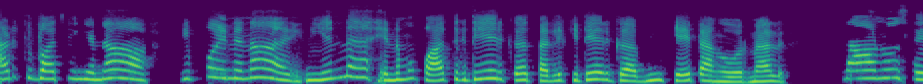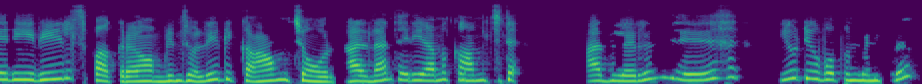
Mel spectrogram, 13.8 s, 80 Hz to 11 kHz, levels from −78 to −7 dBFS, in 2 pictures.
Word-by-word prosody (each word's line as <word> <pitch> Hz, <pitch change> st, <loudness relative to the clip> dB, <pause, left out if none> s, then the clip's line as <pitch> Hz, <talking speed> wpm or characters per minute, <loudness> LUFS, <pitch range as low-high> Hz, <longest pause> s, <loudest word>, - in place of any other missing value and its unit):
அடுத்து 320 Hz, +4 st, -4 dB
பாத்தீங்கன்னா 285 Hz, 0 st, 0 dB, 0.5 s
இப்ப 290 Hz, +6 st, -8 dB
என்னன்னா 315 Hz, +2 st, 0 dB, 0.3 s
நீ 240 Hz, -, +3 dB
என்ன 345 Hz, +5 st, -4 dB, 0.3 s
என்னமோ 255 Hz, +5 st, +1 dB
பாத்துக்கிட்டே 250 Hz, +5 st, +1 dB
இருக்க, 250 Hz, -4 st, -1 dB, 0.2 s
தள்ளிக்கிட்டே 230 Hz, +5 st, 0 dB
இருக்க 245 Hz, -3 st, -1 dB
அப்படின்னு 225 Hz, +5 st, 0 dB
கேட்டாங்க 220 Hz, -4 st, +2 dB
ஒரு 180 Hz, -1 st, -1 dB
நாள். 195 Hz, +1 st, +2 dB, 0.5 s
நானும் 310 Hz, +2 st, +1 dB
சரி, 255 Hz, -1 st, +2 dB, 0.2 s
ரீல்ஸ் 290 Hz, +3 st, -1 dB
பாக்குறோம். 195 Hz, -1 st, +1 dB
அப்படின்னு 205 Hz, +3 st, 0 dB
சொல்லி 200 Hz, +4 st, +1 dB
இப்படி 270 Hz, 0 st, -4 dB
காமிச்சோம் 215 Hz, +1 st, +2 dB
ஒரு 180 Hz, -, -2 dB
நாள் 200 Hz, 0 st, +2 dB
தான் 260 Hz, +4 st, -2 dB
தெரியாம 235 Hz, +1 st, +1 dB
காமிச்சுட்டேன். 225 Hz, +1 st, -1 dB, 0.5 s
அதிலிருந்து 220 Hz, +9 st, -1 dB, 0.8 s
YouTube 300 Hz, -3 st, -1 dB
ஓப்பன் 235 Hz, -2 st, -1 dB
பண்ணி 220 Hz, -1 st, +1 dB
கொடு. 265 Hz, +5 st, 0 dB
245 Hz, 145 wpm, -23 LUFS, 215-285 Hz, 0.8 s, நீ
